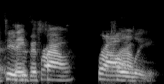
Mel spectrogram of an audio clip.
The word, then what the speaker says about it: David Rowley: Am I saying his name wrong? Yeah, David Rowley.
